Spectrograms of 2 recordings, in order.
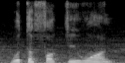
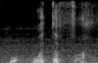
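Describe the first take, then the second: First: It is said in an angry, commanding tone. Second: It is said as a broken, frightened whimper.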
